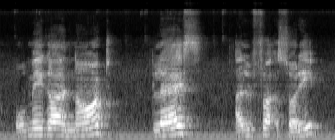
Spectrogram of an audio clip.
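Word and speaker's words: ω₀: Similarly जब u की बात करते हैं तो u is your initial velocity, तो यहाँ पर आप इसे लिखेंगे ओमेगा और नीचे 0 लगाएंगे और इसे प्रोनाउंस करेंगे ओमेगा नॉट.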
